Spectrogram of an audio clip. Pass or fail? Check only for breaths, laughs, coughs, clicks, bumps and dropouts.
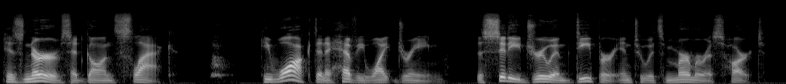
fail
